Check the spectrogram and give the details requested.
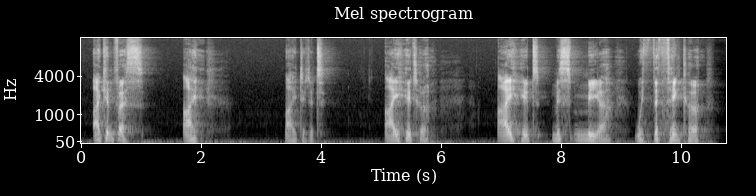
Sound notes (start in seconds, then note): none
